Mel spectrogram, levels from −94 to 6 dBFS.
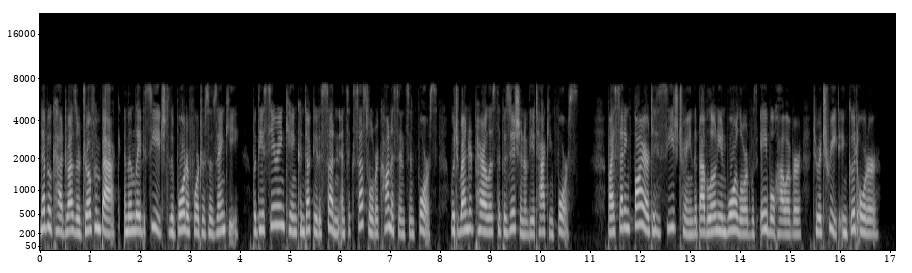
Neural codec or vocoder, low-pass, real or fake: none; 7.2 kHz; real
